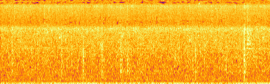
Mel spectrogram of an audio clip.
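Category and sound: nature, rain falling outdoors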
